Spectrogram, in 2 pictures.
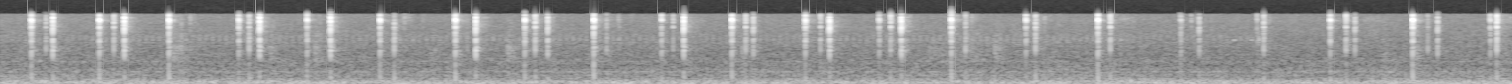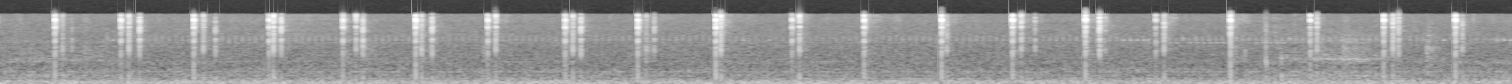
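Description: A small hollow plastic disposable lighter with a red base, white printed body and metal hood is held in one hand and tapped with the fingertips and short nails of the other. Around fifty sharp, bright clicking taps come in a steady, fairly quick series, each dying away almost at once over a faint low background hum.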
